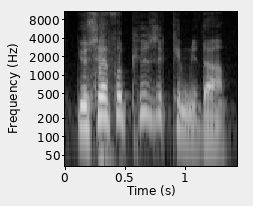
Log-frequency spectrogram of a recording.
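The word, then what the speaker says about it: Józef Piłsudski: 그때 이제 폴란드란 나라가 18세기 후반에 없어졌다가 한 150년 만에 그때 만들어진 건데 그때 폴란드의 지도자는 유세프 피스키입니다. 이게 이제 피스키라고 읽어요.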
